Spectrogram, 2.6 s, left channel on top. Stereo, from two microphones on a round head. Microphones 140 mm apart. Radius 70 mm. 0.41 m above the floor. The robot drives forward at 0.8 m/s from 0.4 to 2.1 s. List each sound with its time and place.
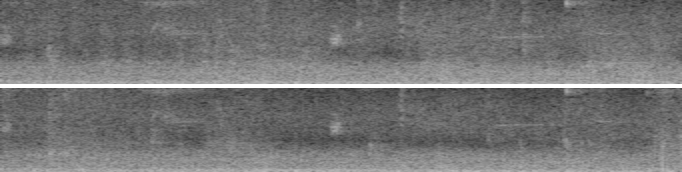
0.0 s an insect: 10° left (ahead or behind); by 2.6 s 15° left (ahead or behind)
